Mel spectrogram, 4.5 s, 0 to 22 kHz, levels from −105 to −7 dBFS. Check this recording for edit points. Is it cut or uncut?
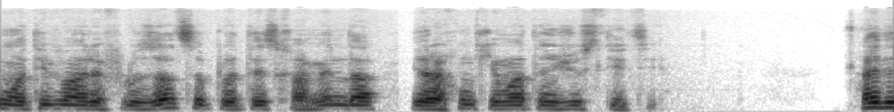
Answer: cut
